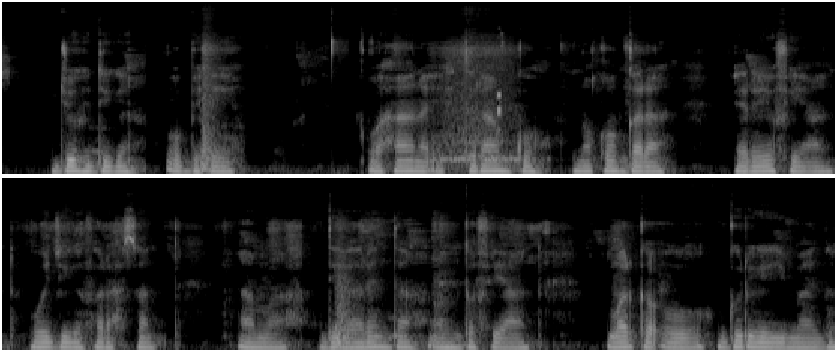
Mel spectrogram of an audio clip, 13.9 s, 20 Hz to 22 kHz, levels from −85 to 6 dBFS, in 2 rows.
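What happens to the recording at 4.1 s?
A brief chirp-like blip of noise cuts through the speech from 4.12 to 4.16 s. It is a corrupt frame decoded: a single compressed frame arrived with flipped bits and the decoder played it anyway, putting energy at wrong frequencies, peaking around -20 dBFS.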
